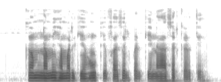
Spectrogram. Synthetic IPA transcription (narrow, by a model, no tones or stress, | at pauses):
kɐmnɐmĩɦɐməɾɡeɦõkefʰɐsəlpəɾkenaasəɾkə̰ɾt̪ḛ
